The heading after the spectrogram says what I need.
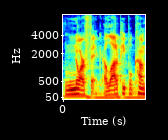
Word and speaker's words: Norfolk: of Virginia Beach just so you know it's pronounced noric a lot of people come here and they say Norfolk and saulk it is noric the original way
